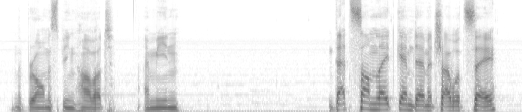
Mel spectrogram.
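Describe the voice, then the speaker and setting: A man at a moderate pace, medium-pitched, with lively intonation and music in the background. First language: German. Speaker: esports caster. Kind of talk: live commentary. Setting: livestream. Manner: animated.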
